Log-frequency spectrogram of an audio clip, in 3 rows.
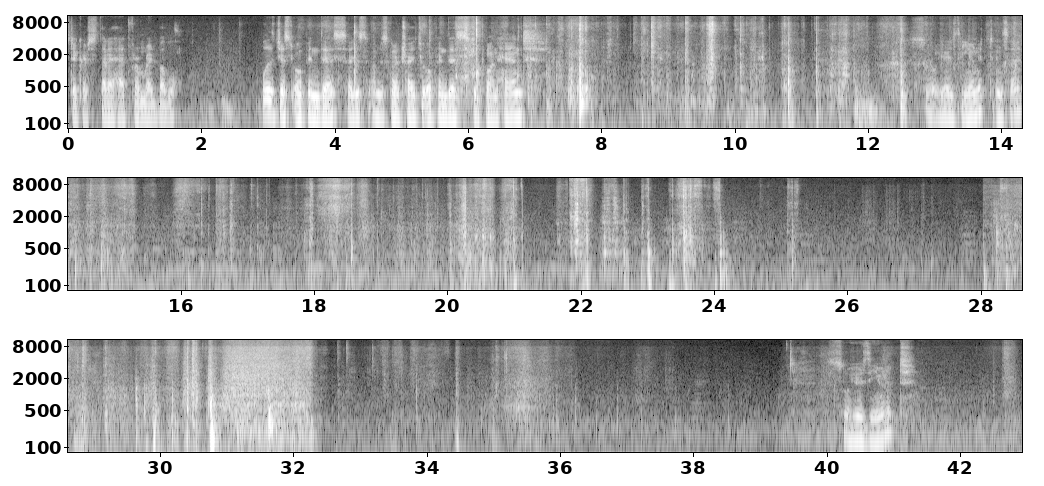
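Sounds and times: cardboard scraping and rustling: 0:28.1 - 0:32.4.

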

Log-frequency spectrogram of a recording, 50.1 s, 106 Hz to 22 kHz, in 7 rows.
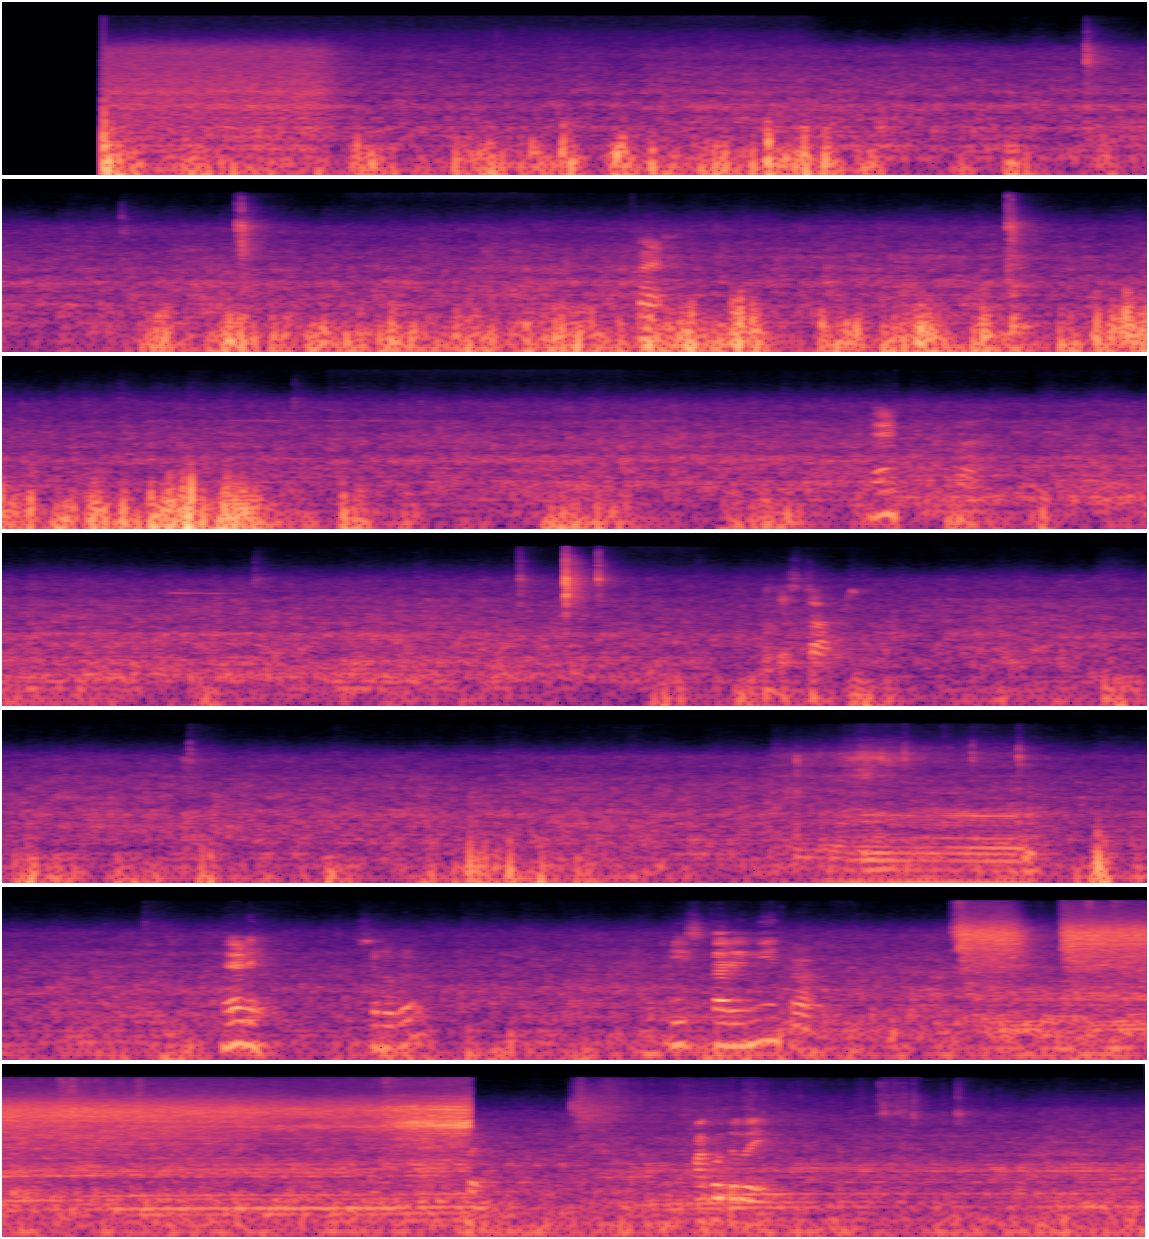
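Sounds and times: pressure washer spray hissing: 0:41.7 - 0:45.8, 0:46.5 - 0:47.4.

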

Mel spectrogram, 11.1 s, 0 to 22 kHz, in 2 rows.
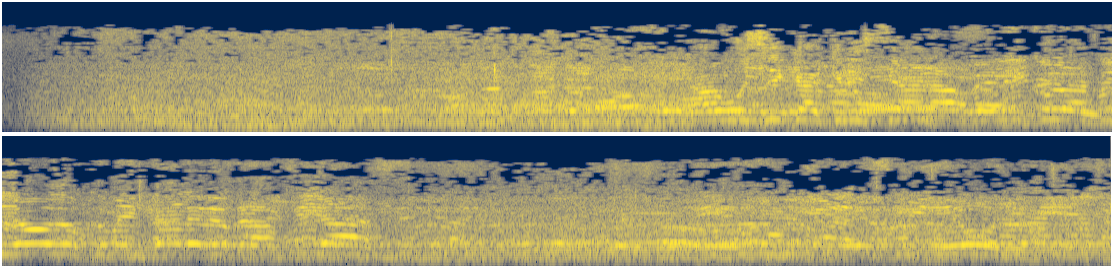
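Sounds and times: babble of many voices: 0:00.0 - 0:11.0.

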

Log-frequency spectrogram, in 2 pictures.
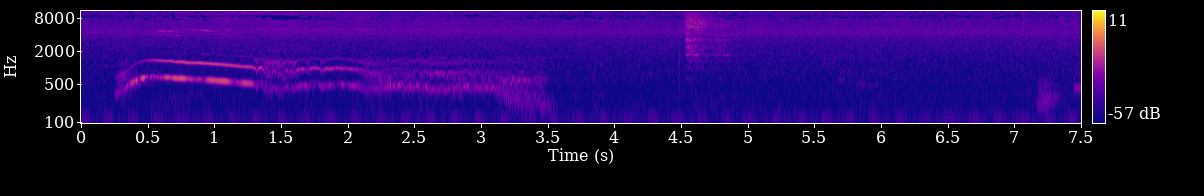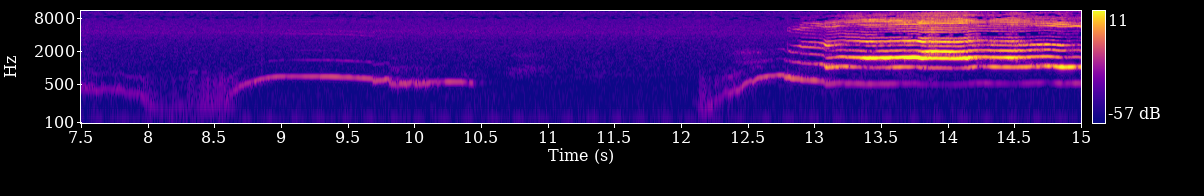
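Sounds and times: cat meowing: 0:12.4 - 0:15.0.

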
